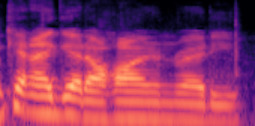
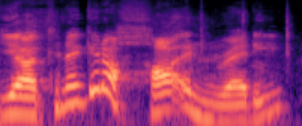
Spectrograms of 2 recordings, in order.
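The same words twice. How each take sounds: First: Quick, lower-pitched mocking echo; mocking repeat. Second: Lightly mimicked casual order, quick with rising end; mimicked customer. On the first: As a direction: parrot the order back in annoyance, fast and low. Throwing the customer's order back. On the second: Mimicking customers at Little Caesars.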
